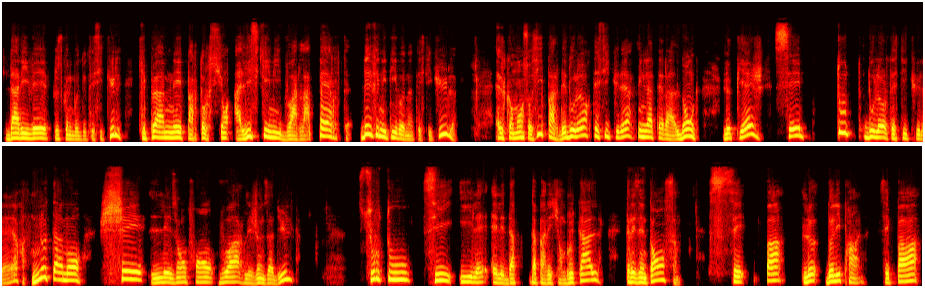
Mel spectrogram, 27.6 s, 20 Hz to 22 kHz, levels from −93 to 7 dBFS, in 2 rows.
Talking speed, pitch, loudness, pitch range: 125 wpm, 155 Hz, -19 LUFS, 130-190 Hz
